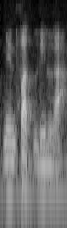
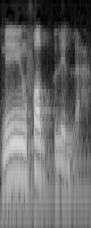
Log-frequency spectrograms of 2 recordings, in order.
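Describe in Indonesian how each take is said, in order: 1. Bunyi d punya hentakan lepasan yang memantul tambahan. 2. Bunyi f diucapkan tebal dan berat. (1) "Ada yang dotnya masih kolkolah ya" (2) "dotnya sudah enggak kolkolah tapi fa-nya ikut-ikutan tebal"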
